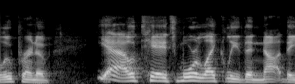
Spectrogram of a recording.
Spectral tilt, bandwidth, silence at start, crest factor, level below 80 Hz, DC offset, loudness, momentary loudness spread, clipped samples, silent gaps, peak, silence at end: -5 dB/octave; 10.5 kHz; 0 s; 16 dB; -58 dBFS; under 0.1%; -17 LUFS; 6 LU; under 0.1%; none; -2 dBFS; 0 s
